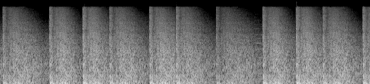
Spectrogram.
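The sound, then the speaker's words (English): Pistol firing a whole magazine: many loud, sharp shots in rapid, slightly uneven succession, each booming burst running into the next with no pause. “Grabbing the pistol, I rolled to my back and fired the whole clip into the monster's back.”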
